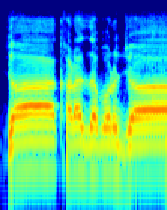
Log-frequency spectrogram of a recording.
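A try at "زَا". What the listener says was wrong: জ নয়, রয়ের পরে যা।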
